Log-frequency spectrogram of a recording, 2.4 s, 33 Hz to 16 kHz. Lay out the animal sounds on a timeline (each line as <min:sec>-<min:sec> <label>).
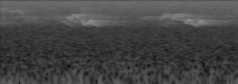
0:00.0-0:02.4 Red-eyed Vireo (Vireo olivaceus)
0:01.3-0:02.4 Eastern Wood-Pewee (Contopus virens)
